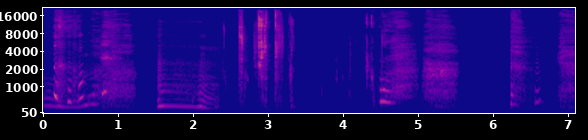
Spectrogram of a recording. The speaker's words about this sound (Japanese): すっごいがっつい食べるキス、やらしい。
